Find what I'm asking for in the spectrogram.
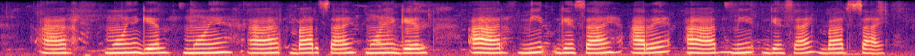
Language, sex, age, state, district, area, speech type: Santali, female, 18-30, Jharkhand, East Singhbhum, rural, spontaneous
